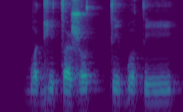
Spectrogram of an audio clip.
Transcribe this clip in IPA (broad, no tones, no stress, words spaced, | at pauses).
bʌɡi tʌʐo tːiɓot̪i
